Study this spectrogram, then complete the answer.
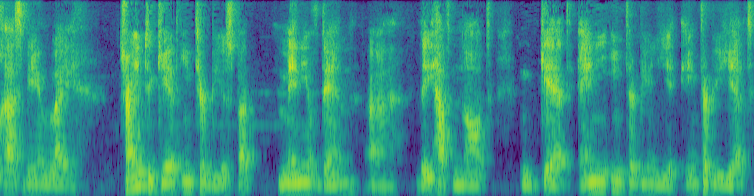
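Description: Someone with a Colombian accent speaks at a very slow pace. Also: man. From Colombia, Santander. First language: Spanish. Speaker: physician applying for residency. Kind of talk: interview. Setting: video call. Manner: halting.

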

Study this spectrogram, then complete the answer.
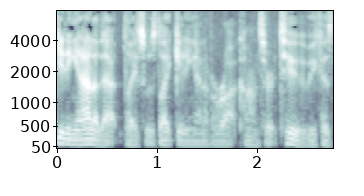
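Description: Fairly even intonation marks this speaker, who talks with an American accent. The recording is very clean, with a silent background. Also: man. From California Central Coast. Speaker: physical therapist. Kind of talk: casual chat.

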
